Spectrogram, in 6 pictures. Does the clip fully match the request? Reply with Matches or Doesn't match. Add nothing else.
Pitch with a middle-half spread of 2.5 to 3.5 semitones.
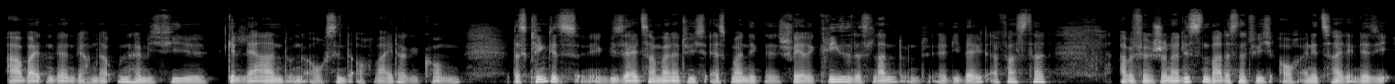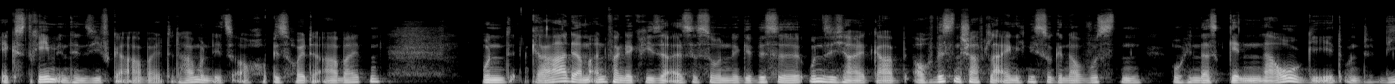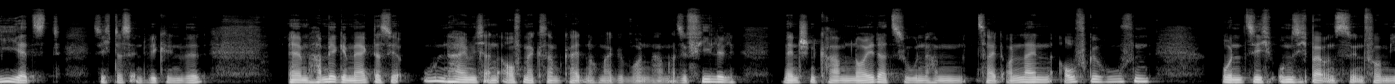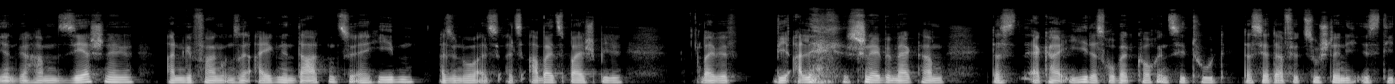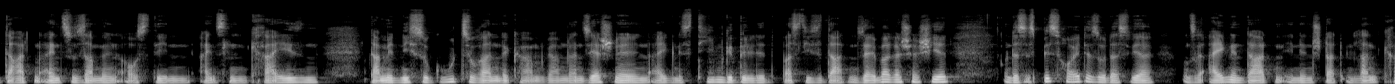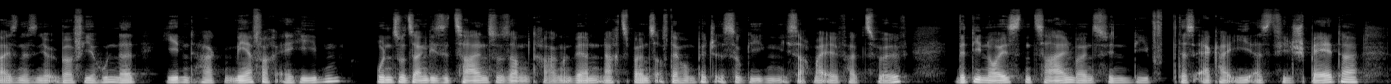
Matches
